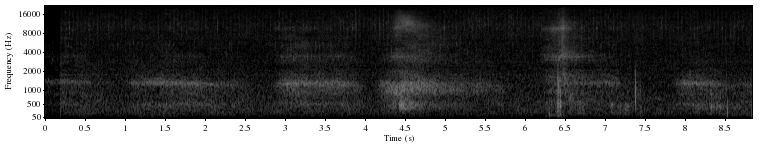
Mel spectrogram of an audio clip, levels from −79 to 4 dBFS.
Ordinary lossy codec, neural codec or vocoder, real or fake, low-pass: none; codec, 44.1 kHz, 7.8 kbps, Pupu-Codec; fake; none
